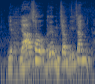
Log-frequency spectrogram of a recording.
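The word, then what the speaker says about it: 耶蘇: 그래 옛날 어른들 야소교 예예예. 예수교는 야소교. 한문 발음이 이제 우리말은 야소거든요. 아. 그런데 중국서 왜 그러면 이랬었느냐? 중국 발음은 예수입니다. 중국 발음으로. 예수인데 그럼 와 야소.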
